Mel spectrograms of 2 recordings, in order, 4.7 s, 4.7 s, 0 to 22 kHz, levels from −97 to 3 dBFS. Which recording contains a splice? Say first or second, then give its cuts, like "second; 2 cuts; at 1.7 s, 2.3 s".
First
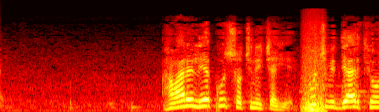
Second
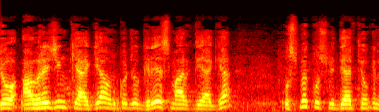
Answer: first; 1 cut; at 3.7 s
